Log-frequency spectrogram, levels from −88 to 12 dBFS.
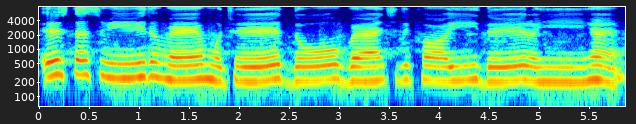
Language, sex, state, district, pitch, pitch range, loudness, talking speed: Hindi, male, Madhya Pradesh, Katni, 225 Hz, 215-240 Hz, -14 LUFS, 100 wpm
